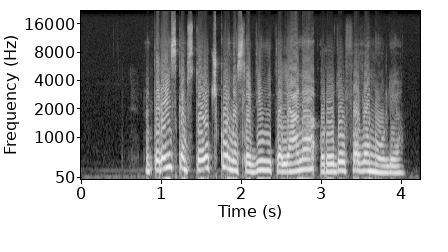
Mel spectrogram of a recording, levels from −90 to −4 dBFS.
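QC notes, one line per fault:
Throughout: hard clipping. The speech is driven about 19 dB past what the stage can pass. Roughly a third of all samples hit the ceiling and are cut flat. Those squared tops add high harmonics, so every loud sound carries a harsh fuzz.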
